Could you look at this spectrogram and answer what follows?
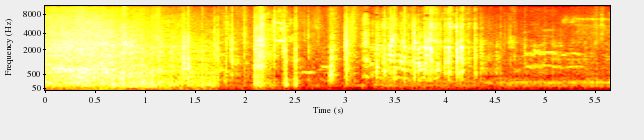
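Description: A loud rushing noise fades out over the first two seconds. Then comes a run of light clicks and clinks as a screwdriver backs small screws out of a children's pocket bike's plastic fairing.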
